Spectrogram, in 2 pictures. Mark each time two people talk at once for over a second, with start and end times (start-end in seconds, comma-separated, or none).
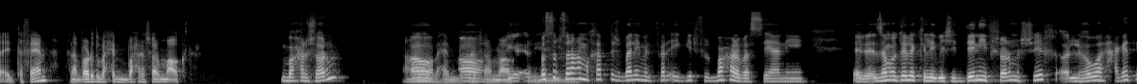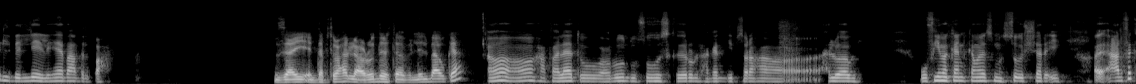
4.1-5.9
